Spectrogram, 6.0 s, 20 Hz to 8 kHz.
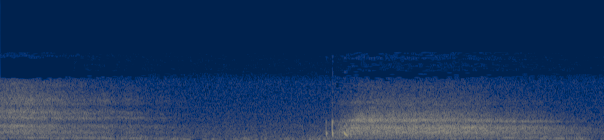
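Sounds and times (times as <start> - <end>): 
deep breath drawn into the diaphragm: 0.0 - 1.8, 3.3 - 6.0.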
